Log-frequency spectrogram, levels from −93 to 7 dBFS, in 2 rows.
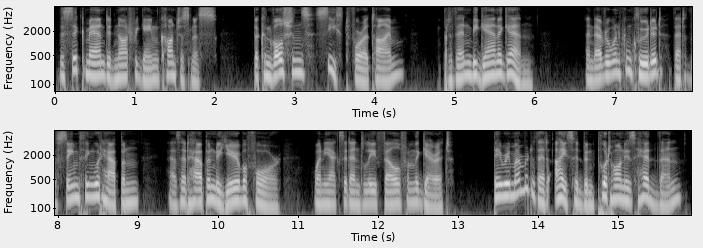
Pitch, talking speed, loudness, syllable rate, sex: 150 Hz, 190 wpm, -19 LUFS, 6.2 syllables/s, male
